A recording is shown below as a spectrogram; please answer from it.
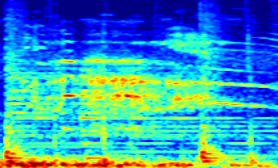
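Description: A rooster crows once, a long call that falls away at the end, heard over background music.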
